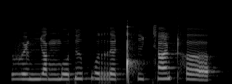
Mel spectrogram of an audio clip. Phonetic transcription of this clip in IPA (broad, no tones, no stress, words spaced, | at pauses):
veɭɲaŋ͡moɗɨ borɛǃʰicã ʈʰɐ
